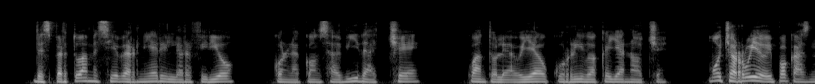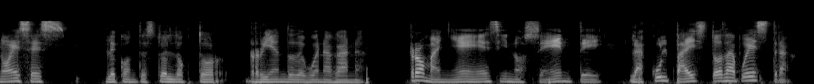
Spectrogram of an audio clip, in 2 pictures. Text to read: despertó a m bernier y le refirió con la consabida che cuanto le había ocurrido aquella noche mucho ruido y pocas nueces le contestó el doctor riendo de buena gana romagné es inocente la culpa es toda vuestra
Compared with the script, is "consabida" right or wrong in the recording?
right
